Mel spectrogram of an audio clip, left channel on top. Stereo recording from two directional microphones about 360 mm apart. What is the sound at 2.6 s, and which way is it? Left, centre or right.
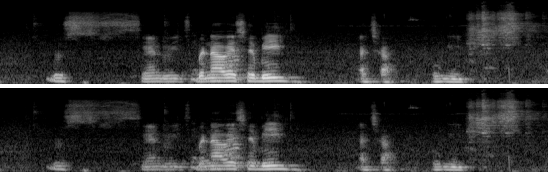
Speech, right.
